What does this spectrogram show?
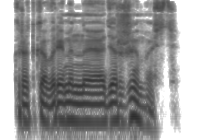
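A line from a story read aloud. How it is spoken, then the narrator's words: Thoughtful mutter. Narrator (Russian): задумчиво пробормотал шелк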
